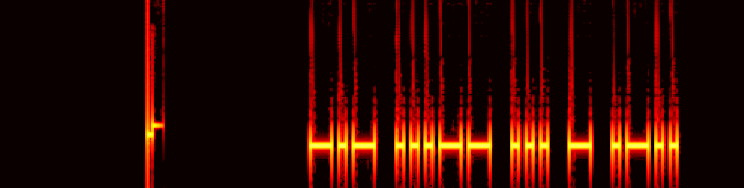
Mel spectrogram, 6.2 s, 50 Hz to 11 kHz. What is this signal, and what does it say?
Morse code, heard as a keyed tone, about 20 wpm, 700 Hz. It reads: K3STL
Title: 2023 POTA Hunter Call Signs - 20wpm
